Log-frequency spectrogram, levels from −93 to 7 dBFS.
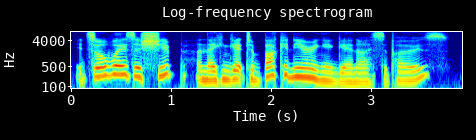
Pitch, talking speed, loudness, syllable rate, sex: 195 Hz, 200 wpm, -19 LUFS, 5.4 syllables/s, female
